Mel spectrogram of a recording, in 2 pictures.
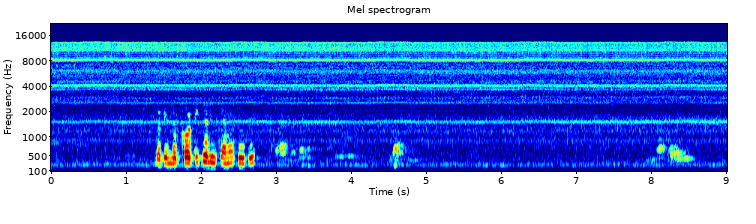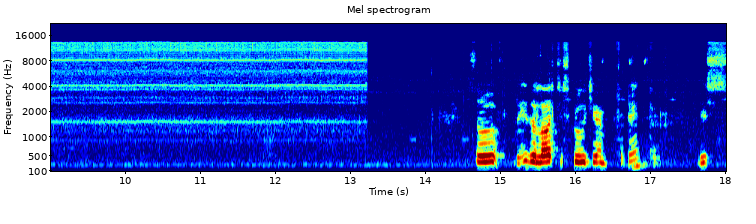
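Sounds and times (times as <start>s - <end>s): thin high whining tones: 0.0s - 13.2s.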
